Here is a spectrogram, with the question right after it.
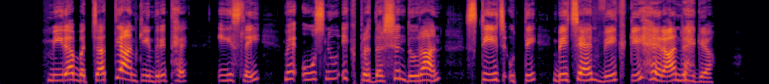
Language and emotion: Punjabi, surprised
